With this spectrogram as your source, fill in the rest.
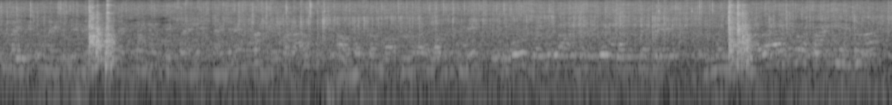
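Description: Gunta ponganalu made with poha sizzle steadily as they cook in a pan. Two sharp scraping clatters from a utensil stand out over the constant frying hiss, along with a few lighter clinks.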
